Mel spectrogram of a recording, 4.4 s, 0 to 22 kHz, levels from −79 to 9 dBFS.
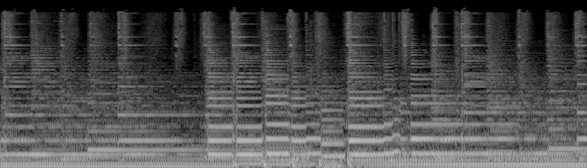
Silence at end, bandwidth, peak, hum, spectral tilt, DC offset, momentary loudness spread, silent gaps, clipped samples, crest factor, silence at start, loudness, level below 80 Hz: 0 s; 18 kHz; -4 dBFS; none; -5.5 dB/octave; under 0.1%; 5 LU; none; under 0.1%; 14 dB; 0 s; -19 LUFS; -26 dBFS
